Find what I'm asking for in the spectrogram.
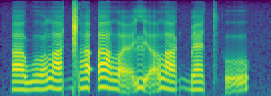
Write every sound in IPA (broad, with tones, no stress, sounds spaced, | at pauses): a˨˩ w o˨˩˦ lˠ a˨˦ ɡ͡ǁ a˦ ʔ a˦˨ lˠ æ̰˨˩˦ lʲ a̰˨˩˦ lˠ a˨˩˦ ɡ͡b æ˨˩ t͡sʼ o̰˨˦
